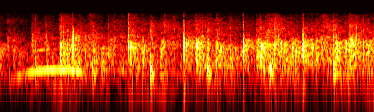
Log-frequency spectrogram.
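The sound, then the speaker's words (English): An audience breaks into applause in answer to being asked who saw the Avengers movie, a dense, steady patter of many hands clapping at a fairly loud level, with a brief vocal whoop near the start. “Like, how many people here, round of applause, who saw the Avengers movie?”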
